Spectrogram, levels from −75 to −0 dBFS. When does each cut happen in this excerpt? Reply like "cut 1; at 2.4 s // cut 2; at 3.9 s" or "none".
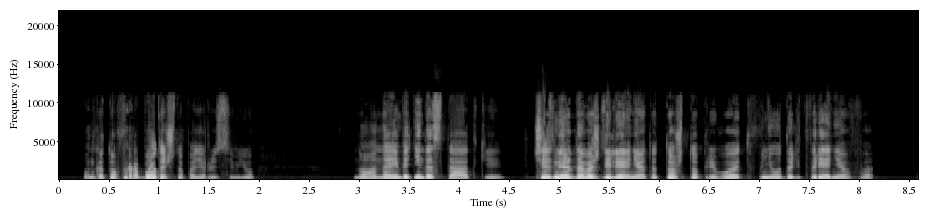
cut 1; at 4.7 s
